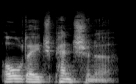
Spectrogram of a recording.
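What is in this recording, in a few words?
"old-age pensioner", British English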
